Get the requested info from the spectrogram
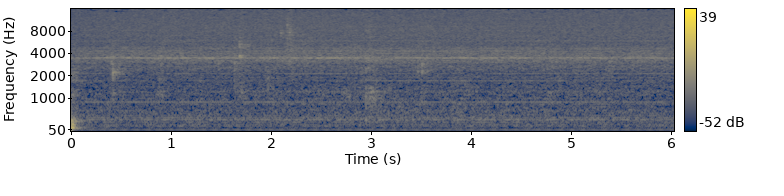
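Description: Quiet room with a faint steady hum, broken by a few faint, short clicks of a knife and fork working at food on a plate.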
